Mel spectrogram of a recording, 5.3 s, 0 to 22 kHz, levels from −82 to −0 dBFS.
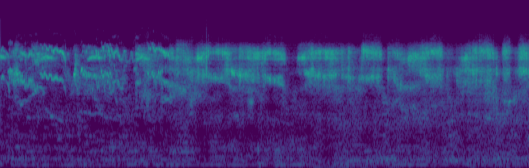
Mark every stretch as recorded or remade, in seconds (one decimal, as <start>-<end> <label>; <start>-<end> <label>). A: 0.0-1.7 recorded; 1.7-5.3 remade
